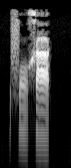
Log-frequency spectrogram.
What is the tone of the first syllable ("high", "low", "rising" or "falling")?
low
